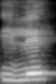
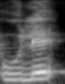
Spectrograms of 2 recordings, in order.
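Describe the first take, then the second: First: It is said in standard Yoruba. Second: It is said in Ijebu or Ondo dialect.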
